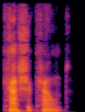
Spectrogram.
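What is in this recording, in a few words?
"cash account", British English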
